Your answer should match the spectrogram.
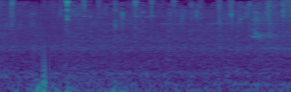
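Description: Soft, dull hoof thuds of a horse moving at a walk during a gait check, with a few low footfalls at an even, unhurried pace and no voices.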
